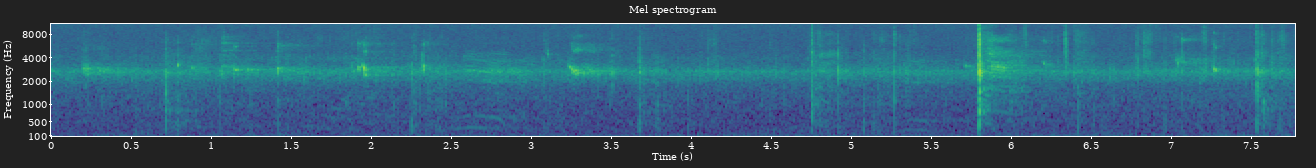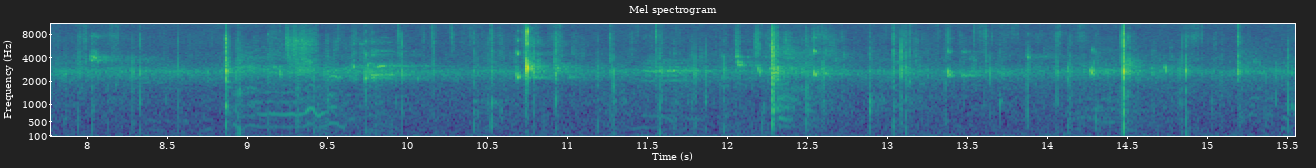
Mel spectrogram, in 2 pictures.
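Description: Tennis rackets strike a ball back and forth with sharp pops.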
